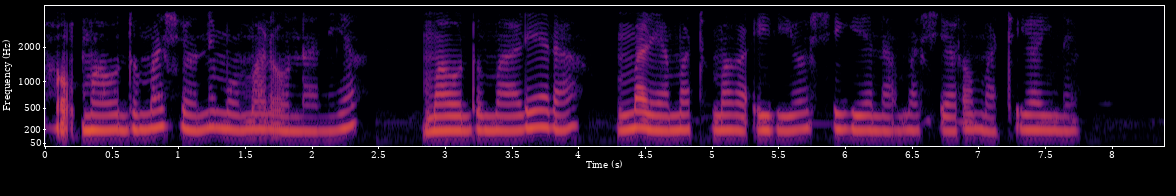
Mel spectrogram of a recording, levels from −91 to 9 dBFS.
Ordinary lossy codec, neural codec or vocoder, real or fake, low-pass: none; none; real; 3.6 kHz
